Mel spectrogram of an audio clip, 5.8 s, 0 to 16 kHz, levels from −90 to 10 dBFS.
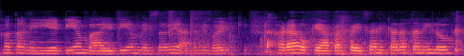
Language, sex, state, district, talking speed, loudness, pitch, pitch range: Bhojpuri, female, Uttar Pradesh, Gorakhpur, 145 wpm, -18 LUFS, 195 Hz, 185-205 Hz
